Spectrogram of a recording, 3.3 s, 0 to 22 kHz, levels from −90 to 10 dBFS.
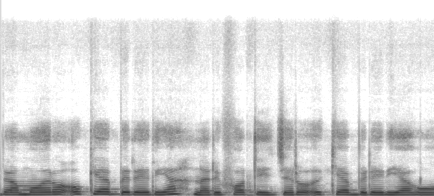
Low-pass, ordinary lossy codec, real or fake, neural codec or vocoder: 19.8 kHz; none; fake; autoencoder, 48 kHz, 128 numbers a frame, DAC-VAE, trained on Japanese speech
